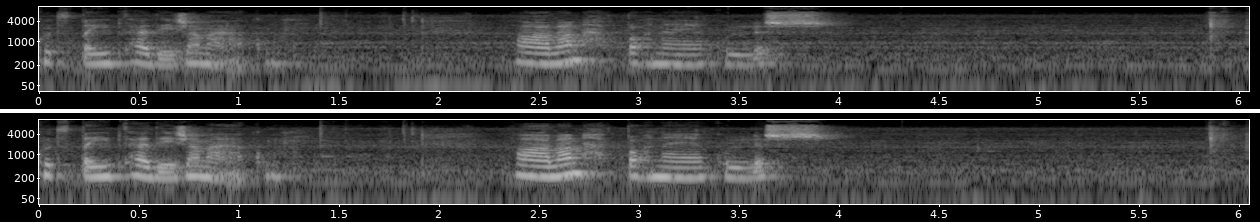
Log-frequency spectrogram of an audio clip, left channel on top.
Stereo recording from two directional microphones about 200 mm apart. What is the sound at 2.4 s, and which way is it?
Speech, 30° right (ahead or behind).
